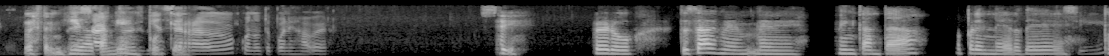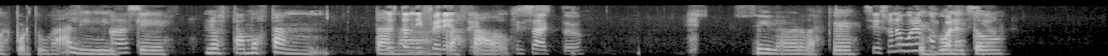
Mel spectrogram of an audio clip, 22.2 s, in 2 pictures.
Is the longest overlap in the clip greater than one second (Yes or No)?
Yes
